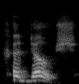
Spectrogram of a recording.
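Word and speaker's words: kadosh: your lifestyle be separate as kadash or some would pronounce kados okay that does not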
